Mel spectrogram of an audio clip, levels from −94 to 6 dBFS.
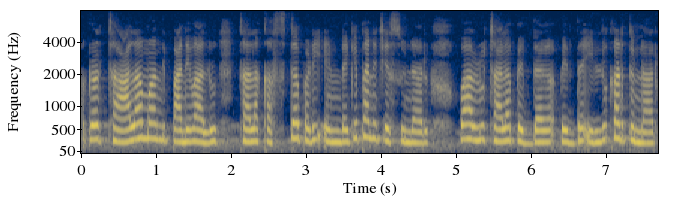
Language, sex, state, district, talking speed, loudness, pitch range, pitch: Telugu, female, Andhra Pradesh, Srikakulam, 95 wpm, -14 LUFS, 245-295 Hz, 260 Hz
